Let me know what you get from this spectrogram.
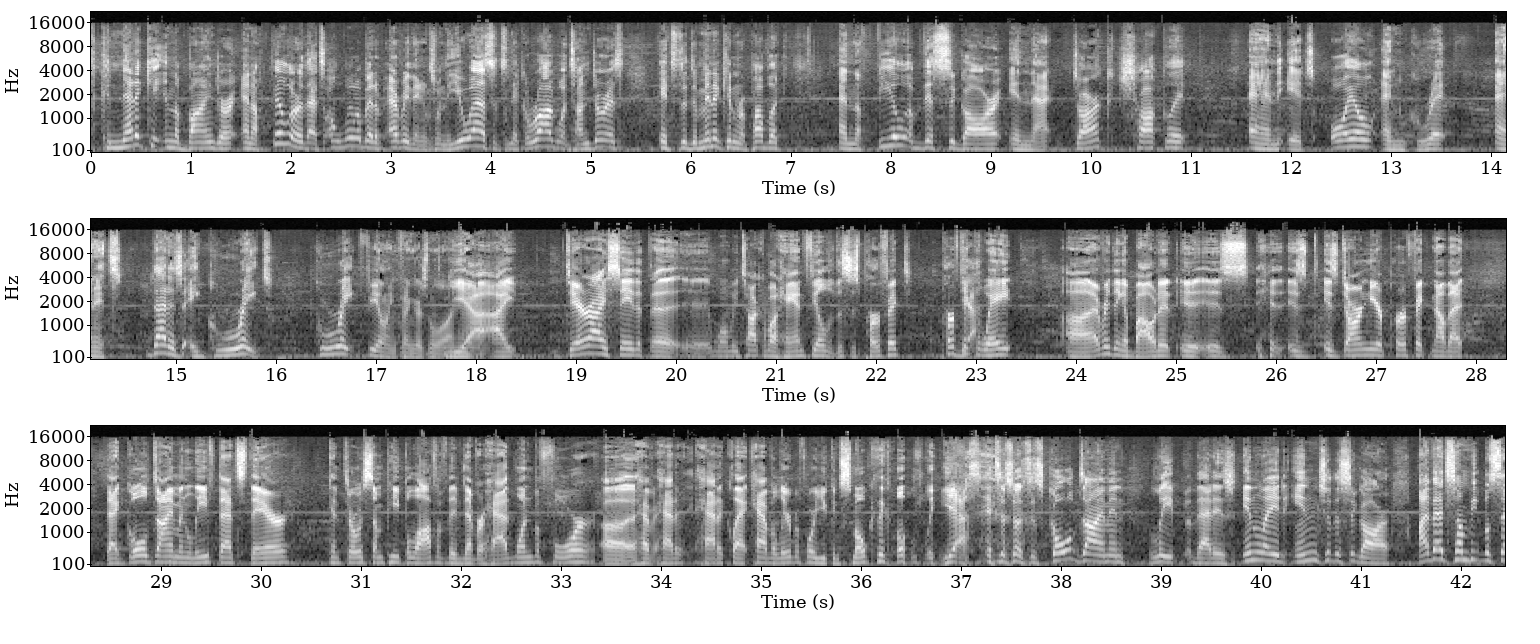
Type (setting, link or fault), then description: setting, busy venue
